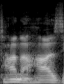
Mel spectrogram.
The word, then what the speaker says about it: Ta-Nehisi: I don't know why, but it's pronounced Ta-Nehisi, even though there's an I there.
